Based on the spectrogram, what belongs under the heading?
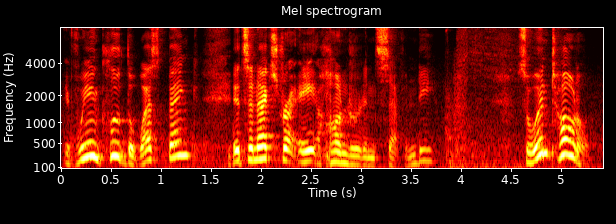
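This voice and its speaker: A man's voice: high-pitched, big pitch swings, a little hiss or hum. A young man from Las Vegas giving an impassioned personal commentary, choked up at times and rising to angry outbursts. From Las Vegas, Nevada. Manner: slow, impassioned, rising to shouts of anger. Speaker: vlogger.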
